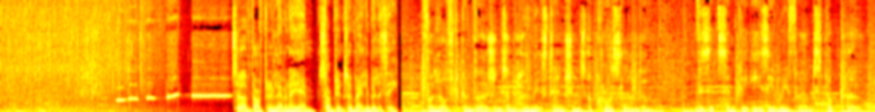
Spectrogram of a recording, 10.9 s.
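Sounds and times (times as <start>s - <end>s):
beef burger patties sizzling: 0.0s - 2.2s
thin whistling tones: 1.4s - 3.0s
speech: 2.9s - 10.9s.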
